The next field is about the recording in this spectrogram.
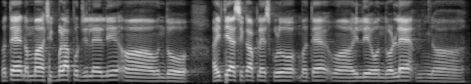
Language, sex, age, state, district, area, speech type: Kannada, male, 18-30, Karnataka, Chikkaballapur, rural, spontaneous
